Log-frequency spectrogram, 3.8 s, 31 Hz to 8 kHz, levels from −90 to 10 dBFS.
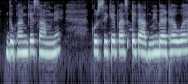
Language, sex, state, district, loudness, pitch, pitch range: Hindi, female, Jharkhand, Deoghar, -13 LUFS, 255 Hz, 245-260 Hz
